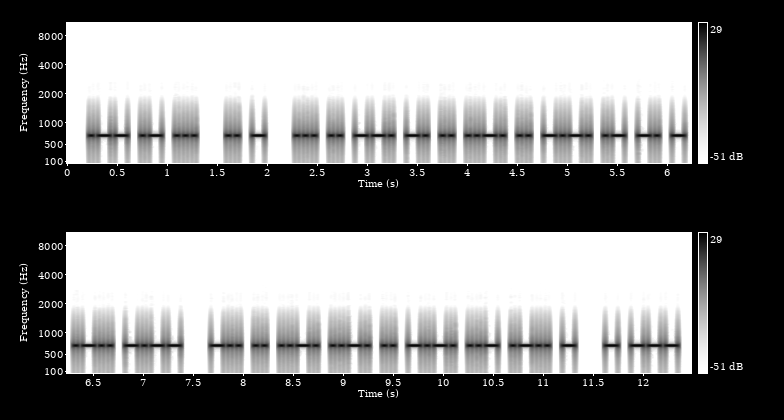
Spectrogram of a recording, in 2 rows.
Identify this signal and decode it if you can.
Morse code, heard as a keyed tone, about 28 wpm, 700 Hz. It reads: WAS IT SIGNIFICANTLY DIFFICULT TO
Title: Sentences from Top 1500 Words 28wpm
